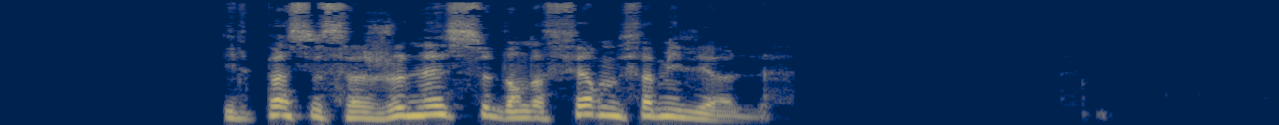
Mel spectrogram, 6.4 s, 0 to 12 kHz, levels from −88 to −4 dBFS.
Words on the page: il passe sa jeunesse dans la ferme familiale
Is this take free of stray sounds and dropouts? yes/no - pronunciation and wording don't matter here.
yes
